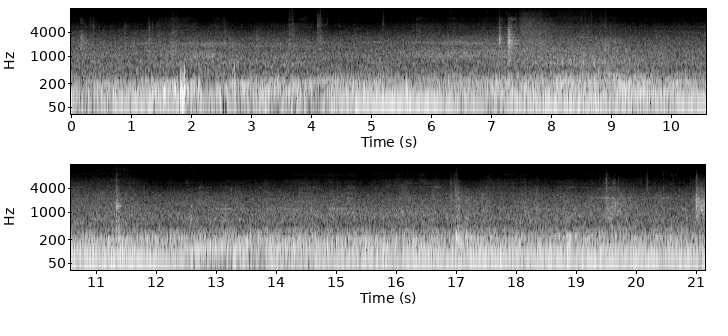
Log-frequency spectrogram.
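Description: Steady low hum and road noise of a moving motor vehicle, with a brief louder bump about two seconds in.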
